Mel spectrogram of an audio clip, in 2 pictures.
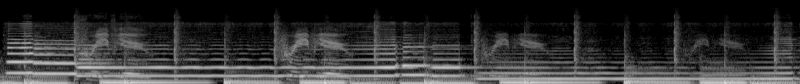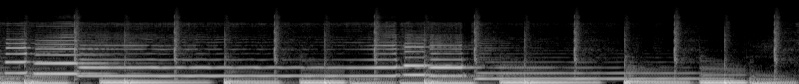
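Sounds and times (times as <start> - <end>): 
music loop: 0.0 - 15.9.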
